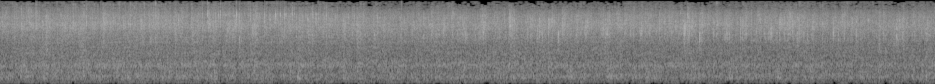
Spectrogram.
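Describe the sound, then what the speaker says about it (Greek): Steady, dense rain falls in Milia, Messinian Mani, Greece, a continuous close hiss of drops pattering on surfaces at even loudness throughout, with no voices. "Ωραία βροχή."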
